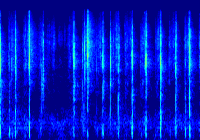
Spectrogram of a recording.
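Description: A deck of divination cards being shuffled by hand: a quick, irregular run of sharp card clicks and snaps.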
